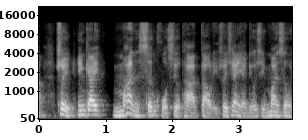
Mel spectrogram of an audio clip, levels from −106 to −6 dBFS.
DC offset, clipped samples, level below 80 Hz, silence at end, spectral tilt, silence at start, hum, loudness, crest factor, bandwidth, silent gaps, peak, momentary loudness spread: under 0.1%; under 0.1%; -74 dBFS; 0 s; -6 dB/octave; 0 s; none; -28 LUFS; 16 dB; 12.5 kHz; none; -12 dBFS; 8 LU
